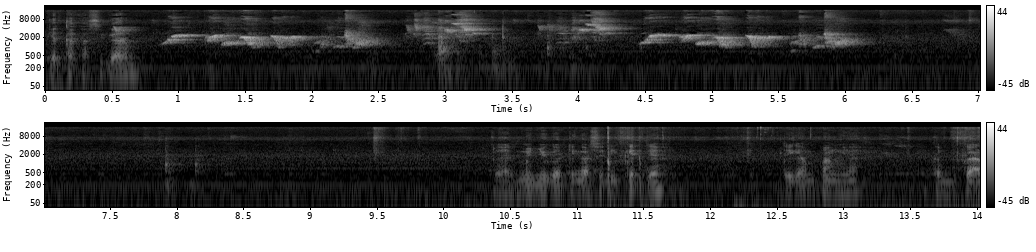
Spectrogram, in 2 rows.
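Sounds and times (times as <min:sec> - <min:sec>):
bird calling: 0:00.8 - 0:07.0.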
